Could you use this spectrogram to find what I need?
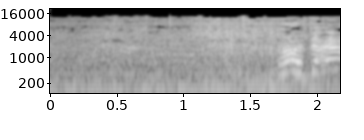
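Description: Water splashes as it is poured over a person's head.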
